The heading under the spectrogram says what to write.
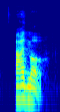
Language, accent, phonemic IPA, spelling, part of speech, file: French, France, /a.ʁɛ d(ə) mɔʁ/, arrêt de mort, noun, LL-Q150 (fra)-arrêt de mort.wav
- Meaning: death sentence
